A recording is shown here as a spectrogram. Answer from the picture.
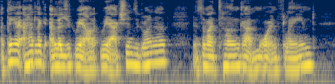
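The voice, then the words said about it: Speaks with a lisp. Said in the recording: “I have like a permanent lisp in a way. Um, people think I have an accent. I'm from California, so maybe that's the accent. But people think I'm like from the Caribbean.”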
